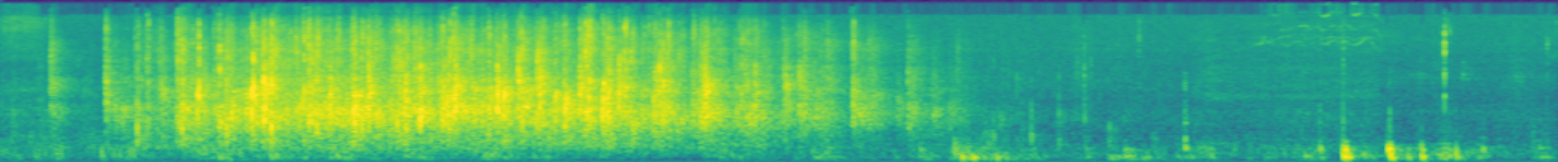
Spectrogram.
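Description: An audience at a global vaccine forum applauds to welcome a speaker, a dense patter of clapping that builds and holds for several seconds and then fades to scattered claps and a few thumps.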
